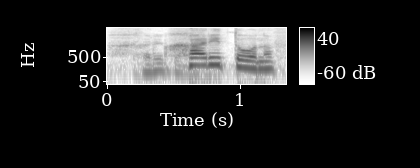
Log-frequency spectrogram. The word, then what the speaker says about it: Kharitonov: Kharitonov. Okay, and Brett Rogers. That's finally a name we can pronounce.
